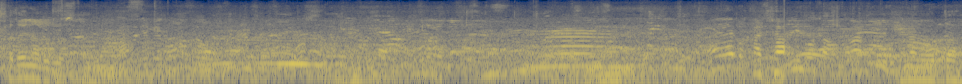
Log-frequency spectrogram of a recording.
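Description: A crowd of men talks all around, close by, outdoors.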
